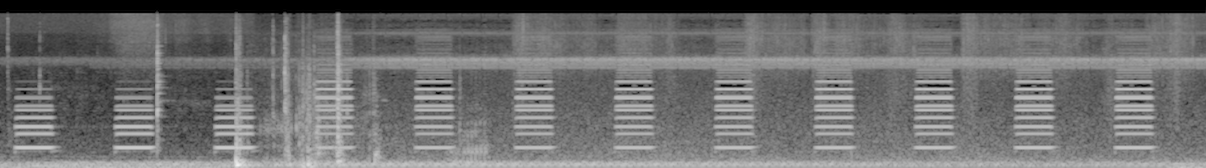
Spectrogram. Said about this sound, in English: Don't turn off the engine! Why not? In case we have to get out of here fast.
